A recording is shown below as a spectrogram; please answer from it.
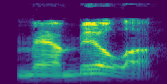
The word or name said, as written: mamilla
